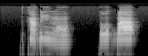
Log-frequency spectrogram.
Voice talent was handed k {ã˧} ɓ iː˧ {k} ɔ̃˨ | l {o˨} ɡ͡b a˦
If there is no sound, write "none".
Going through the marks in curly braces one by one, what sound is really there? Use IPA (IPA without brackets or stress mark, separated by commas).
ã˧, ŋ, o˨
